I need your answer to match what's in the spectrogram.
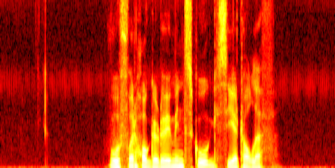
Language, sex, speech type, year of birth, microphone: Norwegian, male, read, 1988, Sennheiser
